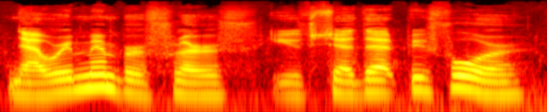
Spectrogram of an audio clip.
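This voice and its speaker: A man playing an earnest, loyal twelve-year-old boy adventurer who narrates and acts in a fantasy audio drama, with a gravelly creak. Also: mid-range voice, measured pace, a bit bright, natural voice. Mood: friendly, excited.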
